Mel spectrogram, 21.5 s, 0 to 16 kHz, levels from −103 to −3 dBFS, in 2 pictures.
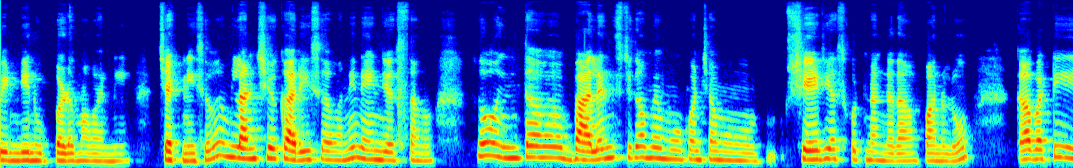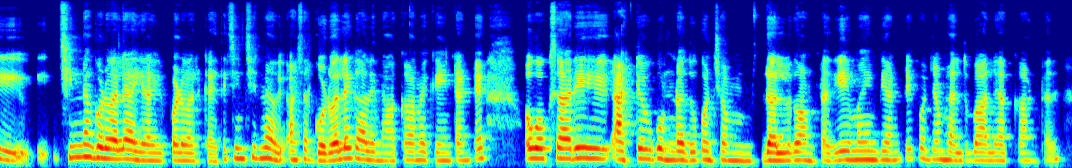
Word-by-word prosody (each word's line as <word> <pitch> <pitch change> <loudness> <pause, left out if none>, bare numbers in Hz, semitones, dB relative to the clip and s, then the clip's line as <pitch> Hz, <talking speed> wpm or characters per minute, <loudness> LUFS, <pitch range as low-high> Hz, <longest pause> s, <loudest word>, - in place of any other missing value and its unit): పిండి 175 -1 +2
నూర్పడం, 165 0 0
అవన్నీ, 160 -1 -7 0.4
chutneys. 175 -2 +1 0.3
Lunch, 220 +1 +5 0.2
curries 190 +1 +4
అవన్నీ 185 +4 -3
నేను 195 -1 0
చేస్తాను. 175 -1 -6 0.5
సో, 275 - +4 0.2
ఇంత 230 +2 +2 0.5
బ్యాలెన్స్‌డ్‌గా 230 +6 +3
మేము 215 -2 0 0.2
కొంచెము 190 -1 -3 0.7
షేర్ 195 -2 +4
చేసుకుంటున్నాం 195 -3 -6
కదా! 165 0 -3 0.2
పనులు. 165 +3 -3 0.6
కాబట్టి 205 +4 +2 0.8
చిన్న 245 +1 -2
గొడవలే 210 -2 +5
అయ్యాయి 175 -2 -1
ఇప్పటివరకైతే. 170 -1 -4
చిన్న 220 -1 0
చిన్నవి 220 -6 0
అసలు 195 0 -5
గొడవలే 185 +6 +5
కాలే 195 -3 0
నాకు 170 +2 -10
ఆమెకి 180 0 -6
ఏంటంటే, 180 +3 -6 0.5
ఒక్కొక్కసారి 220 0 +5 0.4
యాక్టివ్‌గా 205 +2 0
ఉండదు. 185 -1 +1
కొంచెం 185 -1 -3 0.4
డల్‌గా 175 +1 +3
ఉంటది. 160 0 -7
"ఏమైంది" 190 0 -1
అంటే, 195 +3 -10
"కొంచెం 200 -2 -6
హెల్త్ 170 -1 -6
బాలే 175 -1 -4
అక్క" 175 +1 -27
అంటది. 170 +5 -15
185 Hz, 125 wpm, -23 LUFS, 175-210 Hz, 0.8 s, Lunch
